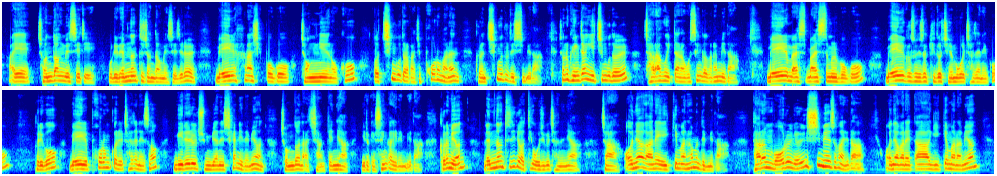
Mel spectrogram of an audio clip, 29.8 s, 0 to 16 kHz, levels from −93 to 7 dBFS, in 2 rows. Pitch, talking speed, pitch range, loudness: 150 Hz, 385 characters per minute, 135-170 Hz, -16 LUFS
